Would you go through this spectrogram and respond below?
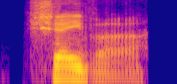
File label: "shaver", British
